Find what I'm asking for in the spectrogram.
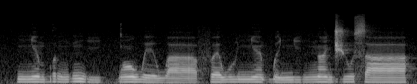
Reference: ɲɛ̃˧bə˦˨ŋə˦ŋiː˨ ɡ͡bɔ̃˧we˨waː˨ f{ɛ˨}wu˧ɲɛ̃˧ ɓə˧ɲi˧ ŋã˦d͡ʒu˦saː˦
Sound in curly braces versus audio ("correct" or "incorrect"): incorrect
